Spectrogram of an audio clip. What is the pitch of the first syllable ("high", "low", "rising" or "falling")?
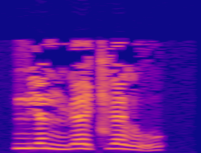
falling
